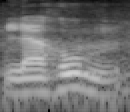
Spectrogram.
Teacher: untuk m ada tanda mati kita kena rapatkan bibir atas bibir bawah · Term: izhar syafawi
